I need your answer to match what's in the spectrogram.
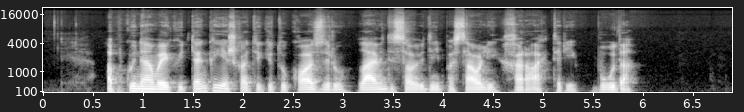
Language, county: Lithuanian, Alytus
